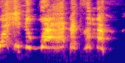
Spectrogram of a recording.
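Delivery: very high, loud, shocked shrieking scream. Retelling their own reaction when they first saw what happened: retelling a shocked scream. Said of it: "but I was screaming".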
